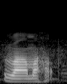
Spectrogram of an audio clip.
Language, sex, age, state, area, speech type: Sanskrit, male, 18-30, Madhya Pradesh, urban, read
